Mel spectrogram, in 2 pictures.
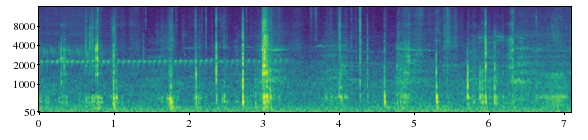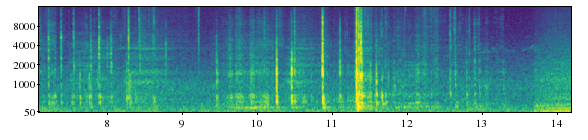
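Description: Plastic trim removal tools prying at the glass of a 2002 Alfa Romeo 147 side mirror: quiet, irregular clicks and taps of plastic on plastic as the glass is worked loose, with one sharper click a little after eleven seconds.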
